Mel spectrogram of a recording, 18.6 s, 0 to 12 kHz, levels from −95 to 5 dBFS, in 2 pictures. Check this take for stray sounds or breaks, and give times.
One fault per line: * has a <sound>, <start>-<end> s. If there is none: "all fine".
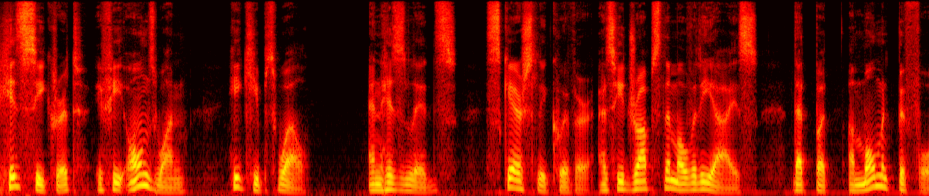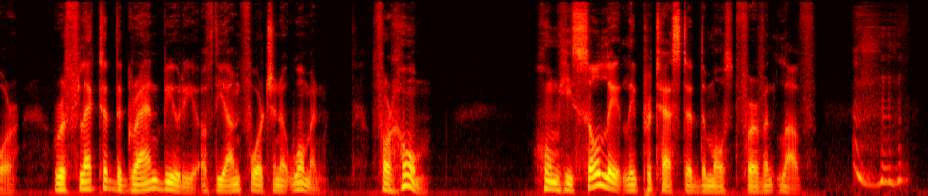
* has a laugh, 17.8-18.4 s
